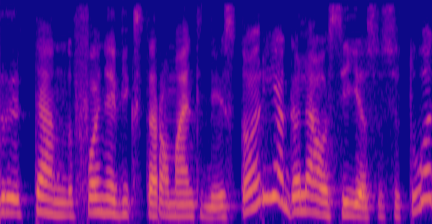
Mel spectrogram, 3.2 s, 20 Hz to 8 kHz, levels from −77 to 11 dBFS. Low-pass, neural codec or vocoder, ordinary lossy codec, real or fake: 7.2 kHz; vocoder, 44.1 kHz, 128 mel bands, Pupu-Vocoder; Opus, 24 kbps; fake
